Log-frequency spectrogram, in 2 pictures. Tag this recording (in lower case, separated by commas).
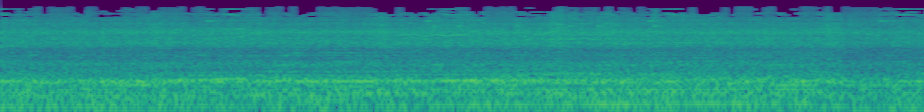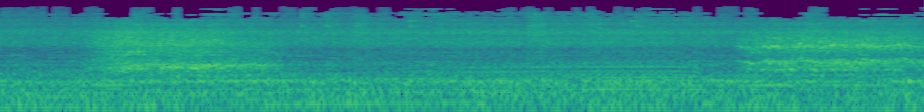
skidding, car, vehicle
